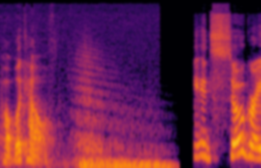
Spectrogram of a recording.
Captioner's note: swooshing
